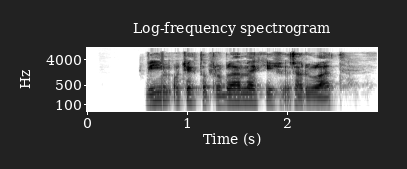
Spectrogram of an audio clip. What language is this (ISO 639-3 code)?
ces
